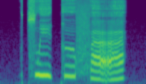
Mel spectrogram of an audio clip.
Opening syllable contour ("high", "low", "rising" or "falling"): falling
